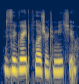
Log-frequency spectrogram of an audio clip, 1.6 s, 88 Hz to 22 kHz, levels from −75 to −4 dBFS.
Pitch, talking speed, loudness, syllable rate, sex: 215 Hz, 300 wpm, -16 LUFS, 6.9 syllables/s, female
